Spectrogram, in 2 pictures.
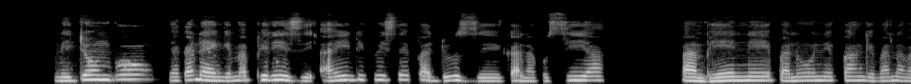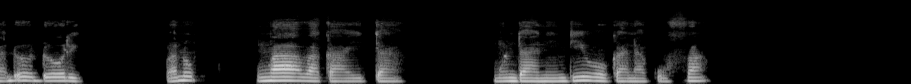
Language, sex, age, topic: Ndau, female, 36-49, health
